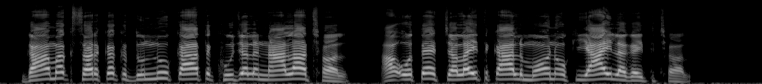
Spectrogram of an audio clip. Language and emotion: Maithili, disgusted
